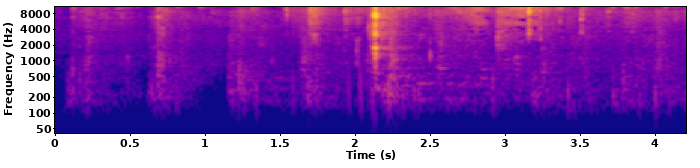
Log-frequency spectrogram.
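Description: Hard footsteps on a stone floor, a few sharp, irregular knocks echoing in a vaulted stone tunnel, with voices murmuring in the background.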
